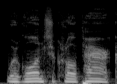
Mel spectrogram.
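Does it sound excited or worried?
excited. It sounds excited and eager.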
